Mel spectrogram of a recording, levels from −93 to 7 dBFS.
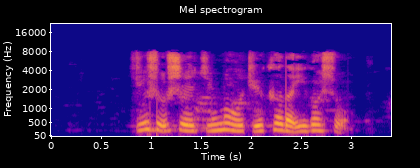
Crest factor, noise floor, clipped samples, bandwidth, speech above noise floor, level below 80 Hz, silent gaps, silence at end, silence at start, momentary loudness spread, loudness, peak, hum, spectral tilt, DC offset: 16 dB; -78 dBFS; under 0.1%; 8.4 kHz; 60 dB; -58 dBFS; none; 0.45 s; 0.8 s; 12 LU; -17 LUFS; -4 dBFS; none; -3 dB/octave; under 0.1%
